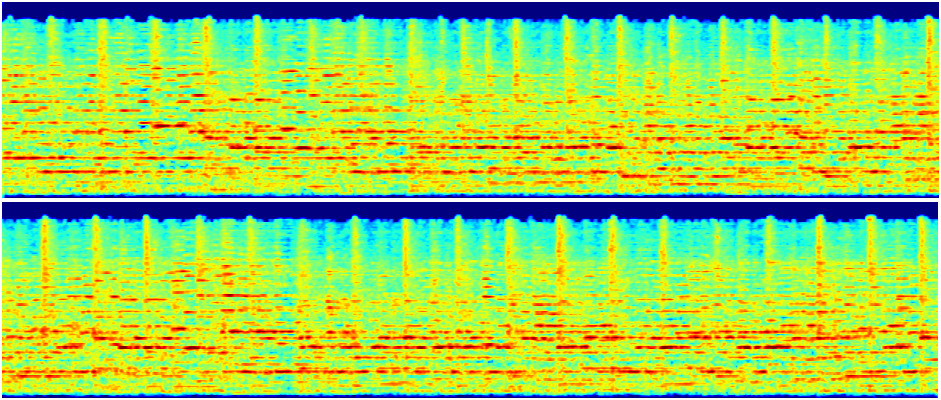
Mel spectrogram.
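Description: Texas-style contest fiddling: a fiddle playing a fast tune over acoustic guitar accompaniment strummed in a steady beat.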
